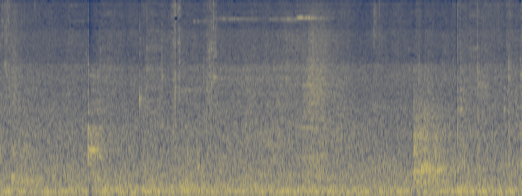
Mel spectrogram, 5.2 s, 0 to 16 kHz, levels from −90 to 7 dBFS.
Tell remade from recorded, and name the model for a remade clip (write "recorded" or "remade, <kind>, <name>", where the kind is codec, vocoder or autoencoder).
recorded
